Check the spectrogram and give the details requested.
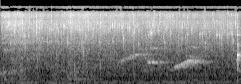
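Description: Sliced onions sizzling and crackling as they fry in hot ghee in a metal pan, with one sharp knock near the end.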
